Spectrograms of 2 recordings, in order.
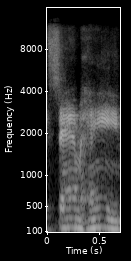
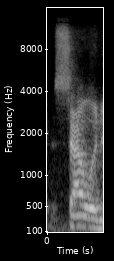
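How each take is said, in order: First: The word is pronounced exactly as it is spelled. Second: The word is not pronounced as it is spelled. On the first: The speaker calls it wrong. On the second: The speaker calls it right.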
